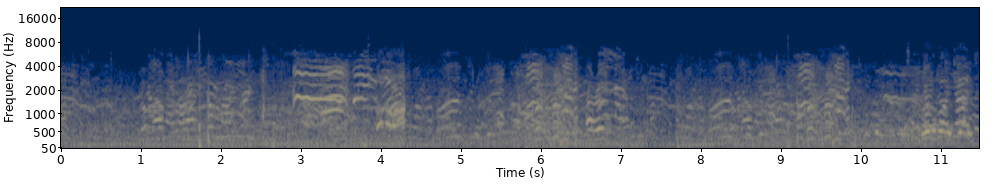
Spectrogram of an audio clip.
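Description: Children and adults shout and cheer excitedly outdoors.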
